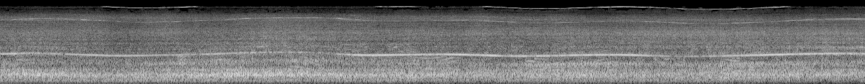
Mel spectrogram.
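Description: A model jet turbine whines loudly and steadily up close.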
